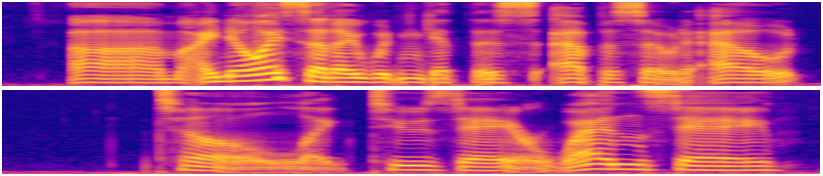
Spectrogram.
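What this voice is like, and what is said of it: Sick-sounding voice. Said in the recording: “I'm getting over this illness. You might be able to hear it in my voice.”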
